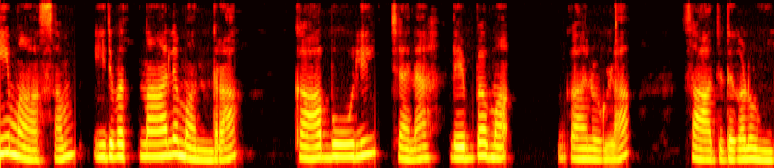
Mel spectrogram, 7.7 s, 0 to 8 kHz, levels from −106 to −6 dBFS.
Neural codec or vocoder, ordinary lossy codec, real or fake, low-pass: none; none; real; 7.2 kHz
